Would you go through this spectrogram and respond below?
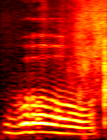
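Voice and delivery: usual speaking voice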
